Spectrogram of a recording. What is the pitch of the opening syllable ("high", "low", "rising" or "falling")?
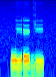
low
